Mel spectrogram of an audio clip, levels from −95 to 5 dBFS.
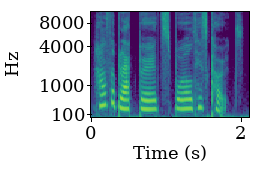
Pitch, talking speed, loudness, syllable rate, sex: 260 Hz, 170 wpm, -18 LUFS, 4.4 syllables/s, female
